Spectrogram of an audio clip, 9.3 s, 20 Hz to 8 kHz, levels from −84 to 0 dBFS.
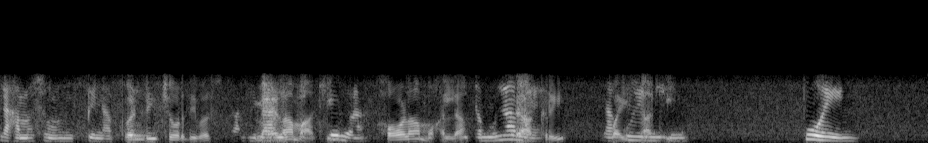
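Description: Across the whole clip the speech carries the sound of the AMR narrowband mobile codec. Nothing above 3.8 kHz survives, and the usable band sits between roughly 300 Hz and 3.6 kHz, giving the thin telephone quality. The codec rebuilds the voice from a vocal-tract model excited by sparse pulses, and here the damage is plainly audible. The speech has a buzzy, synthetic edge that fits a mid-rate AMR-NB mode, around 8 kbps.

Three level dips break the speech, likely caused by speech suppressed in double talk, where an echo canceller unable to separate the near talker from loudspeaker echo turns everything down. The first runs from 2.29 to 2.63 s and falls about 15 dB for around a third of a second. The second, from 4.39 to 5.07 s, is the longest, also about 15 dB down for roughly half a second. The last, at 5.98 to 6.09 s, is brief but deepest, about 20 dB.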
